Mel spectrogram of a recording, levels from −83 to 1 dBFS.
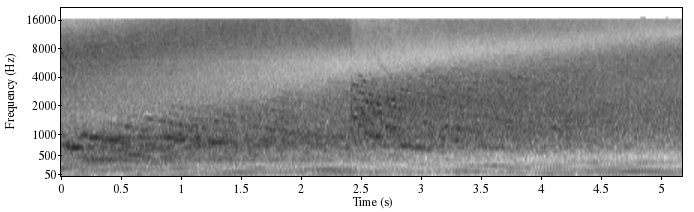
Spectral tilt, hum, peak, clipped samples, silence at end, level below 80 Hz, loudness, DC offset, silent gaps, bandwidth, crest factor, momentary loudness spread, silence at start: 1 dB/octave; none; -2 dBFS; under 0.1%; 0 s; -54 dBFS; -14 LUFS; under 0.1%; none; 16.5 kHz; 14 dB; 4 LU; 0 s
